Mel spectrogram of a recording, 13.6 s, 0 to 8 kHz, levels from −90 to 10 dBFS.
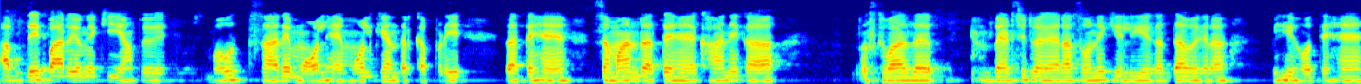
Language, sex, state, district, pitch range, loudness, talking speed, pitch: Hindi, male, Bihar, Saran, 140-150 Hz, -19 LUFS, 155 wpm, 145 Hz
